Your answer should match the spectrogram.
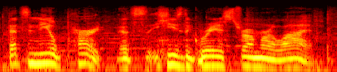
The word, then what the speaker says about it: Peart: And of course, Nick, Jason Segel's character, responds that, "Well, that's Neil Peart." – Right. – That's the way I always used to pronounce his name too, but it's actually Peart.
